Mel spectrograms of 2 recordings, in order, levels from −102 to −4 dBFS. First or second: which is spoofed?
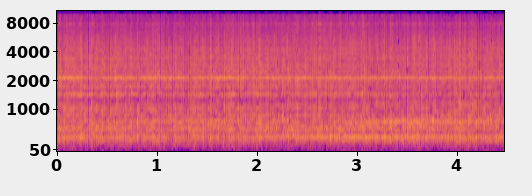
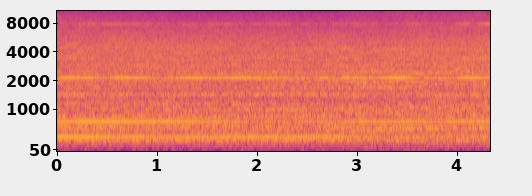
first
